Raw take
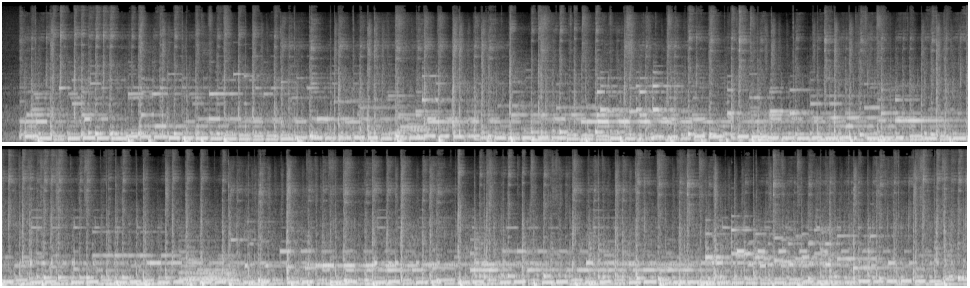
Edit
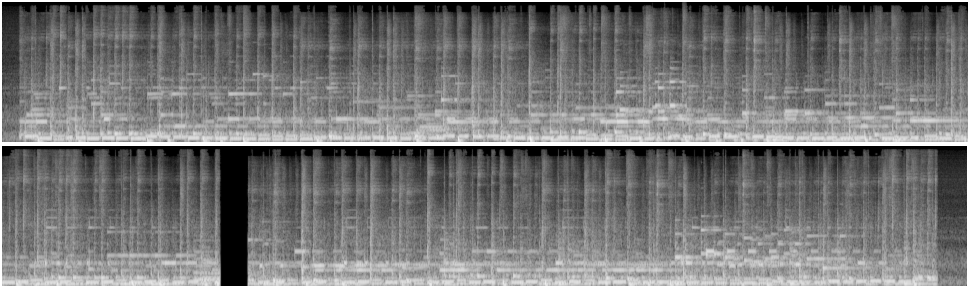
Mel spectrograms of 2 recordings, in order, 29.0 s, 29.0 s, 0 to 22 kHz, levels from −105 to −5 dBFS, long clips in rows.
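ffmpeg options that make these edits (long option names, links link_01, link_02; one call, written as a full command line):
ffmpeg -i in.wav -filter_complex "[0:a]asplit=8[link_01][link_02][link_03][link_04][link_05][link_06][link_07][link_08];[link_01]atrim=end=0.962[link_09];[link_02]atrim=start=5.338:end=5.632[link_10];[link_03]atrim=start=0.958:end=9.464[link_11];[link_04]atrim=start=9.46:end=10.04,asetpts=PTS-STARTPTS,asetrate=49833,aresample=44100,atrim=end_sample=22635,asetpts=PTS-STARTPTS[link_12];[link_05]atrim=start=10.036:end=17.53,asetpts=PTS-STARTPTS,afade=type=out:start_time=7.49:duration=0.004:curve=hsin[link_13];[link_06]atrim=start=17.53:end=17.95,asetpts=PTS-STARTPTS,volume=0[link_14];[link_07]atrim=start=17.95:end=18.902,asetpts=PTS-STARTPTS,afade=type=in:duration=0.004:curve=hsin[link_15];[link_08]atrim=start=19.578[link_16];[link_09][link_10]acrossfade=duration=0.004:curve1=hsin:curve2=hsin[link_17];[link_17][link_11]acrossfade=duration=0.004:curve1=hsin:curve2=hsin[link_18];[link_18][link_12]acrossfade=duration=0.004:curve1=hsin:curve2=hsin[link_19];[link_13][link_14][link_15]concat=n=3:v=0:a=1[link_20];[link_19][link_20]acrossfade=duration=0.004:curve1=hsin:curve2=hsin[link_21];[link_21][link_16]acrossfade=duration=0.004:curve1=hsin:curve2=hsin" out.wav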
